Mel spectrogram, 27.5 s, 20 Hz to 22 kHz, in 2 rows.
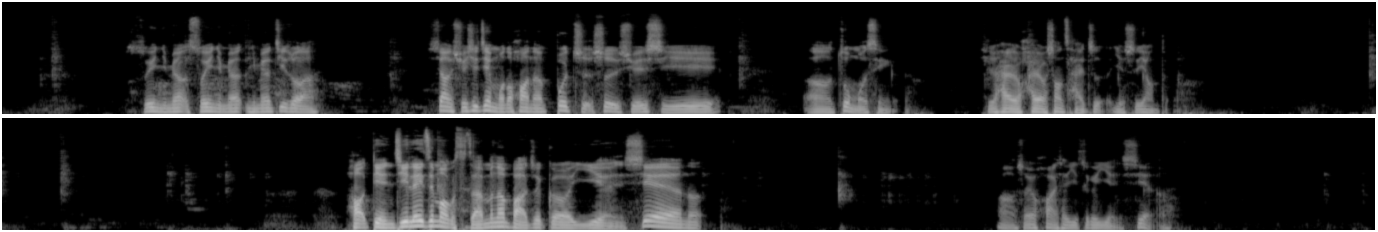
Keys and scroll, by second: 0.4 space, 1.8 space, 2.4 space, 3.8 space, 4.5 space, 6.4 space, 7.3 space, 9.7 space, 10.1 3, 10.3 space, 13.6 space, 14.3 space, 15.3 ctrl+z, 15.8 b, 16.7 p, 18.0 space, 18.5 space, 20.7 ctrl+z, 21.0 ctrl+d, 22.0 Escape, 22.3-23.1 typing.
